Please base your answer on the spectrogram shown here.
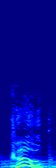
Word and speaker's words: Coop: Coop? That rhymes with scoop.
